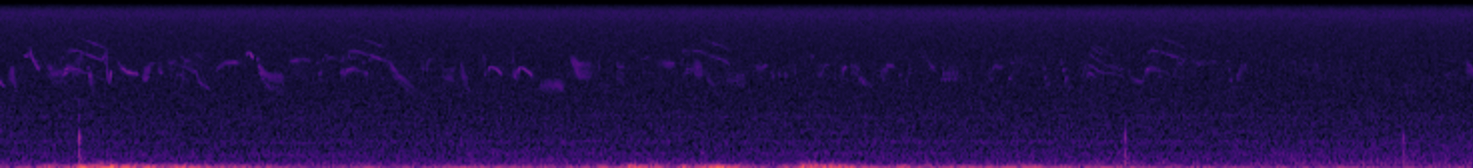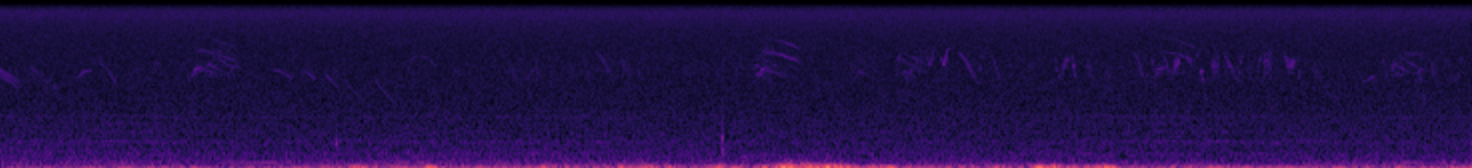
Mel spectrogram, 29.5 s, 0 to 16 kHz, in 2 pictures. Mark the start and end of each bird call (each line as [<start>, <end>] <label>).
[0.00, 12.57] Eurasian Skylark (Alauda arvensis)
[0.57, 1.17] Hawaii Amakihi (Chlorodrepanis virens)
[3.37, 3.87] Hawaii Amakihi (Chlorodrepanis virens)
[6.87, 7.37] Hawaii Amakihi (Chlorodrepanis virens)
[10.77, 11.87] Hawaii Amakihi (Chlorodrepanis virens)
[14.57, 15.37] Eurasian Skylark (Alauda arvensis)
[16.57, 17.27] Hawaii Amakihi (Chlorodrepanis virens)
[18.77, 19.17] Hawaii Amakihi (Chlorodrepanis virens)
[22.27, 22.77] Hawaii Amakihi (Chlorodrepanis virens)
[23.67, 23.97] Hawaii Amakihi (Chlorodrepanis virens)
[24.07, 24.57] Eurasian Skylark (Alauda arvensis)
[25.27, 25.57] Eurasian Skylark (Alauda arvensis)
[26.07, 27.87] Eurasian Skylark (Alauda arvensis)
[26.27, 26.77] Hawaii Amakihi (Chlorodrepanis virens)
[28.57, 29.07] Hawaii Amakihi (Chlorodrepanis virens)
